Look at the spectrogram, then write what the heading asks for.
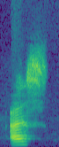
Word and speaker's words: ask: Tapi di ujungnya ada kol-kolah k-nya di belakang. Ask. Ask. Ada ke-nya gitu.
